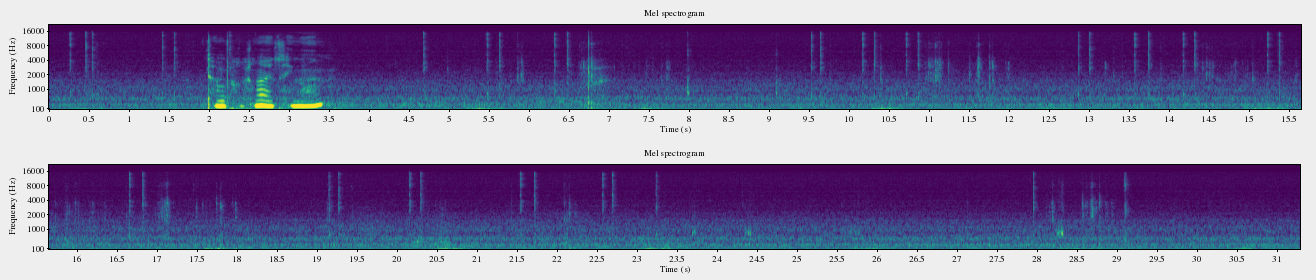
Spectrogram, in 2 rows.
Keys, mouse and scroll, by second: 1.4 click, 2.3 click, 5.5 right click, 6.3 shift+right click, 7.2 s, 10.2 right click, 10.7 shift+right click, 11.5 s, 13.6 right click, 14.2 shift+right click, 15.2 right click, 16.7 shift+right click, 17.5 s, 20.2 right click, 21.6 shift+right click, 22.6 right click, 24.6 click, 28.2-28.6 scroll down 5, 28.6 a, 28.8 a, 29.1 middle click.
